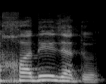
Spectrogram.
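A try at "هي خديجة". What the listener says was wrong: খ টান হবে না, হিয়া খদিজাতু।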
